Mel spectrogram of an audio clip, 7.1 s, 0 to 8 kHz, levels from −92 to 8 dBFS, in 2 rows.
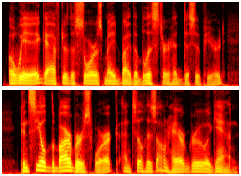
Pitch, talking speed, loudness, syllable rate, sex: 100 Hz, 175 wpm, -20 LUFS, 5.1 syllables/s, male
